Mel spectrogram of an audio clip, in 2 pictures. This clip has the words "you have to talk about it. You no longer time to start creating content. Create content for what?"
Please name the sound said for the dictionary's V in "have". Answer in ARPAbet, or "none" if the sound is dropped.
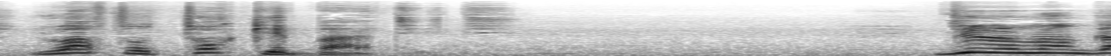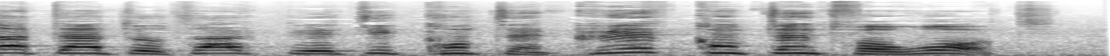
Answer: F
